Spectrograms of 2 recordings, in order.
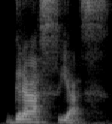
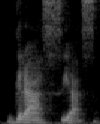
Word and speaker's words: gracias: in spanish we say gracias i know the r it's kind of a difficult thing to pronounce but gracias say it with me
